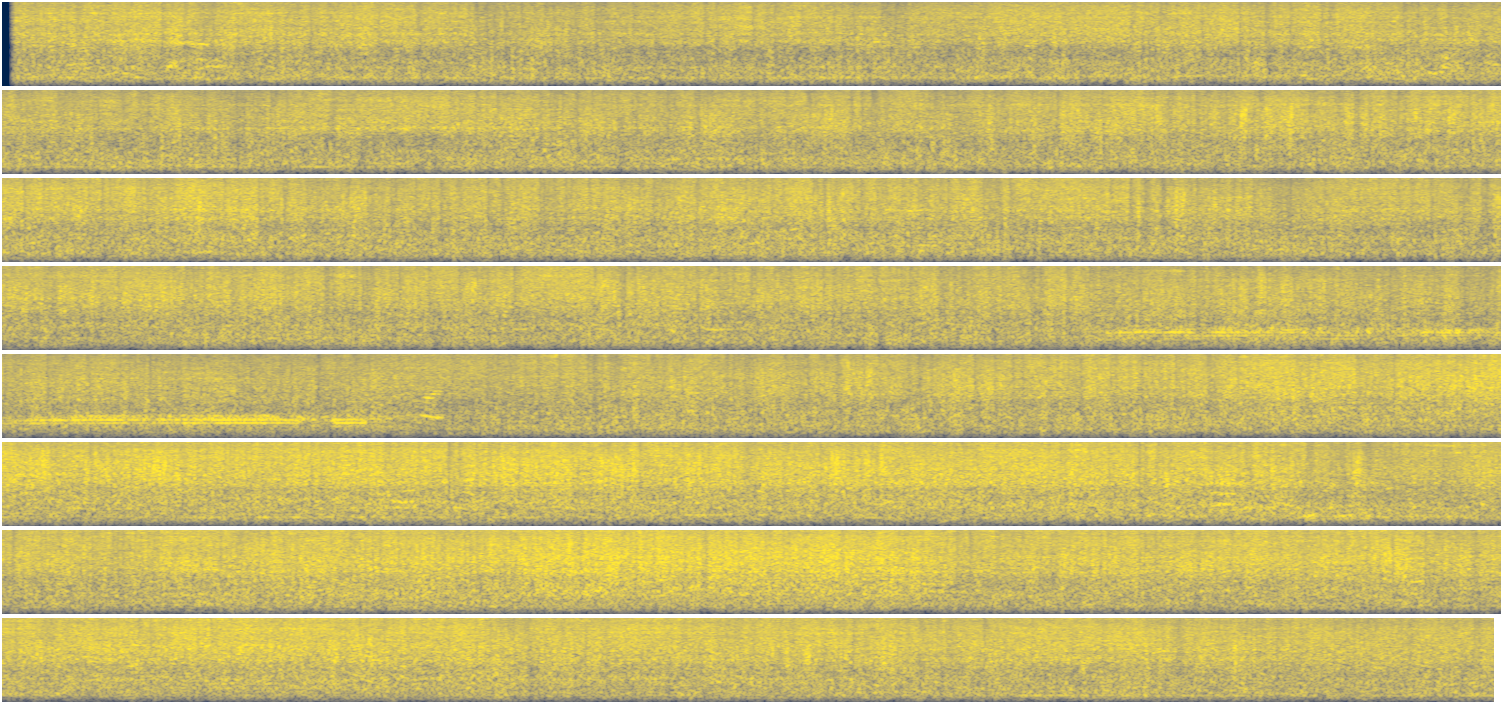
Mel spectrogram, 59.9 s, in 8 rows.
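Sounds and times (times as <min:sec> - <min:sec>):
train carriage rolling over rails: 0:00.1 - 0:59.9
wind rushing past: 0:07.4 - 0:55.2.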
